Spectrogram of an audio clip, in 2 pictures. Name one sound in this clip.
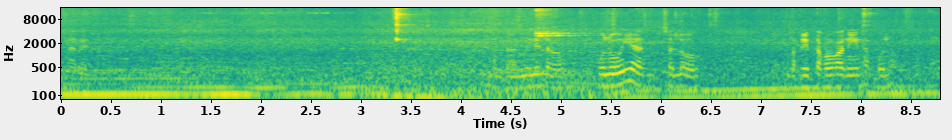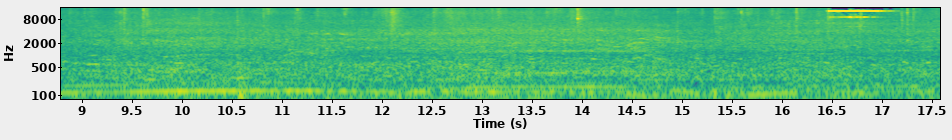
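Traffic rumbles steadily along a street.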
